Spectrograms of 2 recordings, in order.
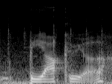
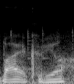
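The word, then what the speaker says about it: Byakuya: to the investigation well now that i know the proper pronunciation is biakuya i'll try to say that from now on instead of buy a career hold on hey biake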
